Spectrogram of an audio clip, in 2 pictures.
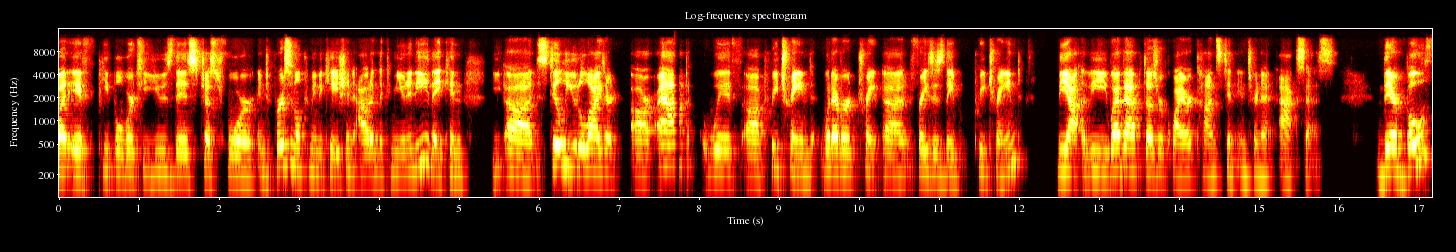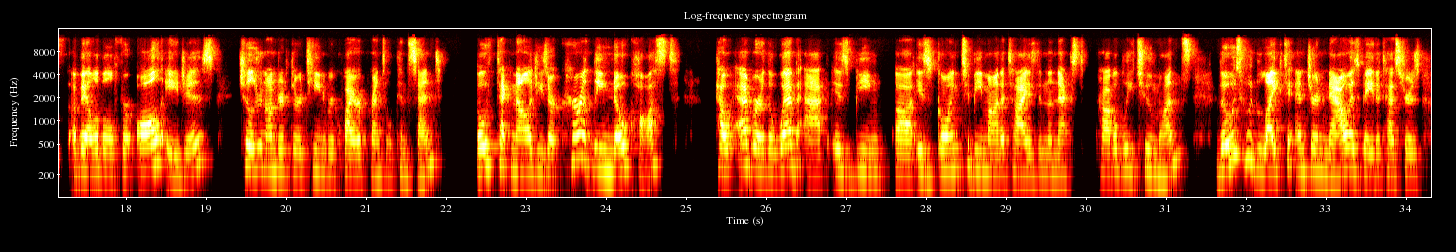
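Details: Adult woman speaking; normal speech.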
